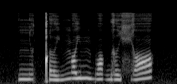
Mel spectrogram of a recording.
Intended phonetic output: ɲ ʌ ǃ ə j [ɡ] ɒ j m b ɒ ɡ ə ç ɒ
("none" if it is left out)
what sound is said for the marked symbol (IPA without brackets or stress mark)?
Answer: ŋ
